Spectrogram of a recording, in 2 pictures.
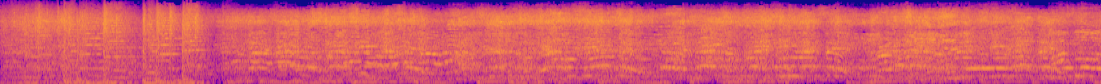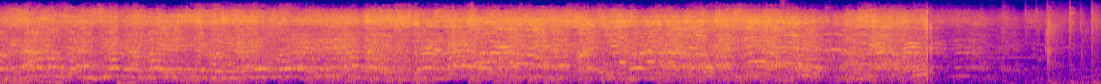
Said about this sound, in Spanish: el canciller acudió a un mitin del candidato de Morena al gobierno de Hidalgo, de Julio Menchaca. Los habitantes del municipio de Acatlán ovacionaron al canciller y le gritaban presidente. Recordamos el momento.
